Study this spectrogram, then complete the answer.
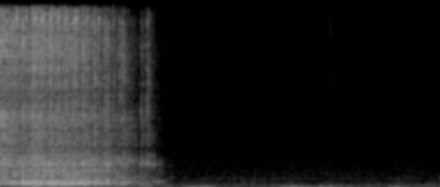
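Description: A sewing machine stitching a seam on a suit made from an old embroidered one runs in a loud, close burst for about a second, then stops, leaving faint low handling thumps.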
